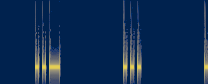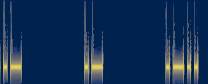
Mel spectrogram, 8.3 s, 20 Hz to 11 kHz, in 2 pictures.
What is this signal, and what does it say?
Morse code, heard as a keyed tone, about 17 wpm, spaced as for 6 wpm, 700 Hz. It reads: USUAL
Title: 6x Character Spacing - Top 500 Words - 17wpm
